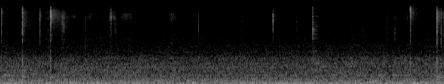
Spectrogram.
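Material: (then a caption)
Metal. Long nails tap rapidly around the round clasp on the back of a small, solid metal crown piece held in the fingers. Each tap gives a short, bright click that dies almost at once, with a few sharper clicks standing out over a steady low hum.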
